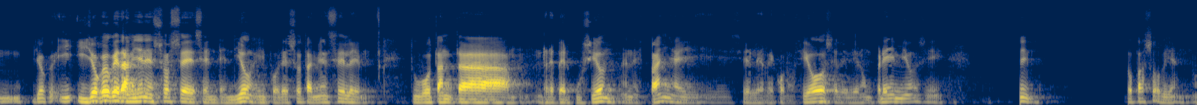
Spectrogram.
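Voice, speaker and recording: A man speaks at a fairly slow pace with a fairly low pitch and ordinary pitch variation. His loudness rises and falls in big swings. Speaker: art museum director. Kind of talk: public talk at gallery opening. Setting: art gallery with live audience. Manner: hesitant, many fillers and repetitions.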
